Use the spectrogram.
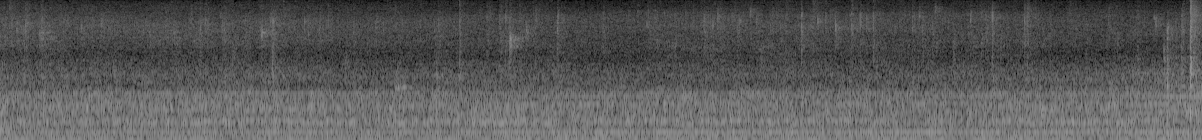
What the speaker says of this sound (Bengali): রসুনটা কড়াই দিয়ে দেব। তেল গরম হয়ে গেছে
